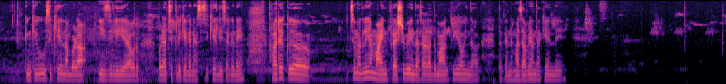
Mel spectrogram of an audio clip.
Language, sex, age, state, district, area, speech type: Dogri, male, 18-30, Jammu and Kashmir, Kathua, rural, spontaneous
